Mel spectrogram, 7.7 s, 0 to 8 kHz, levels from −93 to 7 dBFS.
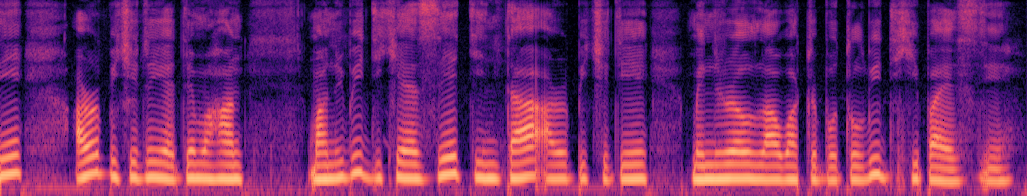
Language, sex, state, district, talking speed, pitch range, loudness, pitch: Nagamese, female, Nagaland, Dimapur, 155 wpm, 170-190 Hz, -14 LUFS, 180 Hz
